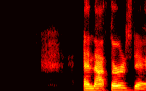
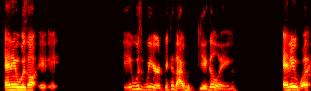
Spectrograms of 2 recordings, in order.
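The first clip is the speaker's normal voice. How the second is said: usual speaking voice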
